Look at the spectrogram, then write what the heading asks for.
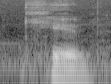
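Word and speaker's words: Cib: So, okay, Sib, pronunciation Kib.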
